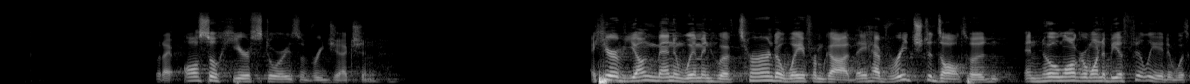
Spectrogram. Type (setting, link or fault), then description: setting, large echoing room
